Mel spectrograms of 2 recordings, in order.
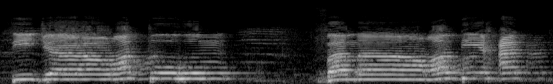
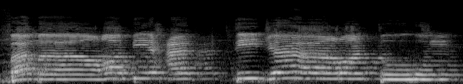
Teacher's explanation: Nah, itu ta jumpa dengan ta, ti, berjumpa ta dengan ta. Maka hukumnya idgham. Jadi kalau idgham biasanya dikasih tasydid, ya.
